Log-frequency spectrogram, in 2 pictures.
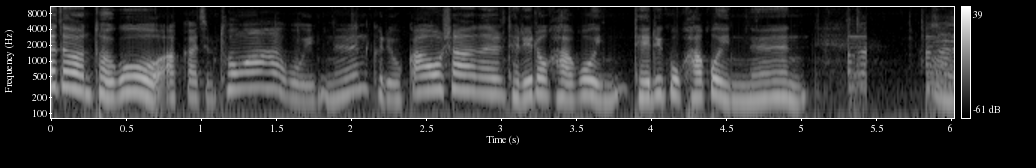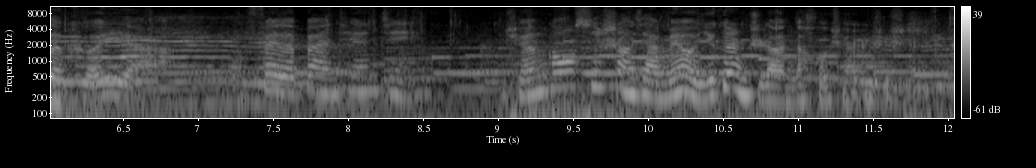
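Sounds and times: background music steady chord: 5.8s - 12.0s
person speaking: 5.8s - 12.0s.

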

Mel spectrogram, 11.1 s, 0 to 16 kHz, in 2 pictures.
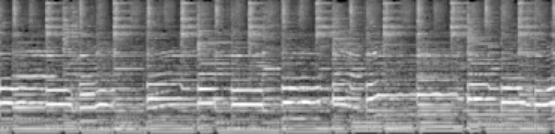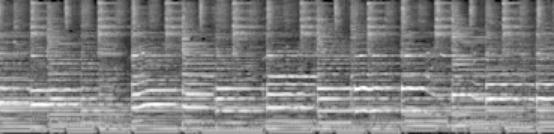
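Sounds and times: lap slide guitar solo: 0.0s - 11.0s
sustained low bass notes: 0.0s - 11.0s.

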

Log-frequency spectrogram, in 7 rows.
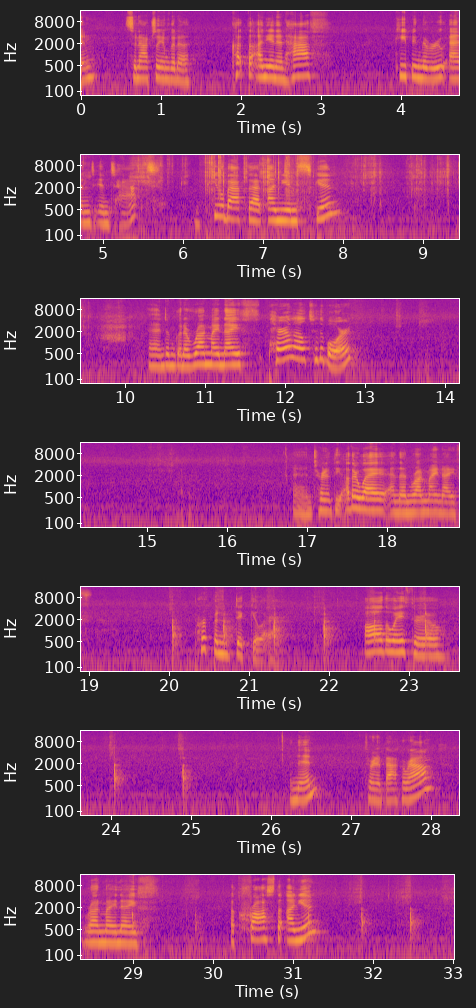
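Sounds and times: onion skin crackling: 5.1s - 10.1s, 31.5s - 33.0s.

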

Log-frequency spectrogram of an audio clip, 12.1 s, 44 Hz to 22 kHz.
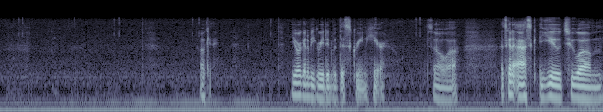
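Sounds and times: steady low hum: 0.0s - 12.0s
computer mouse clicks: 0.3s - 3.0s, 8.3s - 8.6s.

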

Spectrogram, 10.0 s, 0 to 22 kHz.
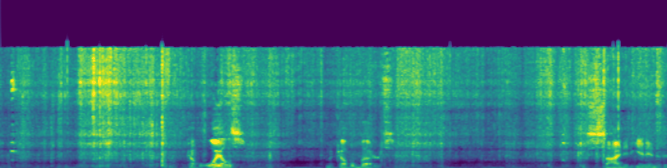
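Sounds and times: bubble wrap crinkling: 0.0s - 10.0s
low steady hum: 0.0s - 10.0s.

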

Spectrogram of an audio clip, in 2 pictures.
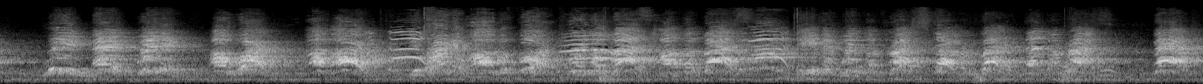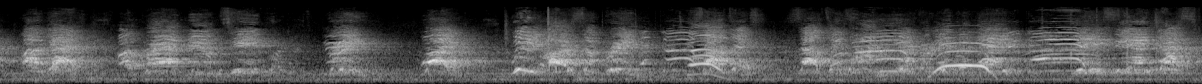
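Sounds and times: girls shouting a cheer in unison: 0.0s - 24.0s.

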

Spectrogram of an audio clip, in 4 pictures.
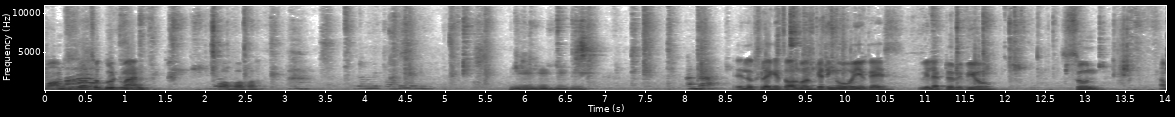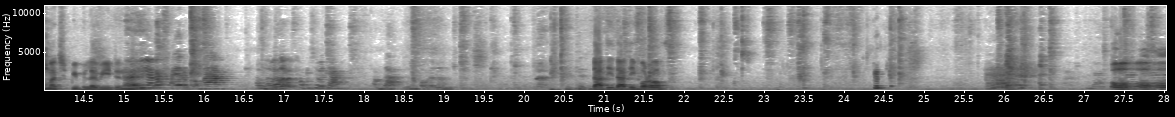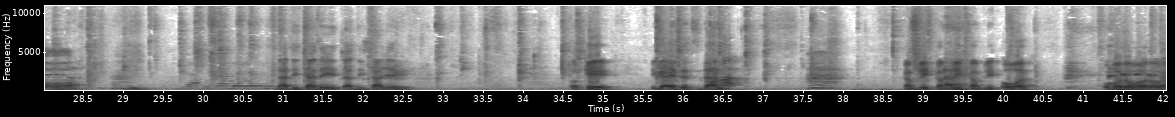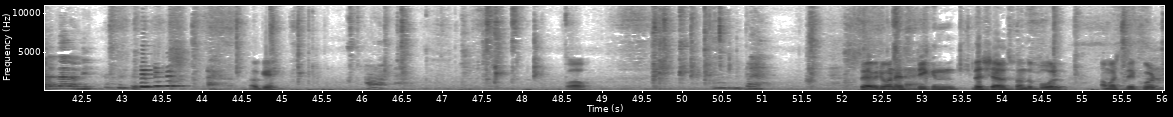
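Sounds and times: people slurping snails: 5.0s - 7.6s, 21.8s - 26.7s.

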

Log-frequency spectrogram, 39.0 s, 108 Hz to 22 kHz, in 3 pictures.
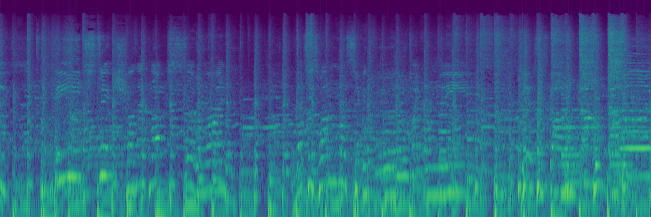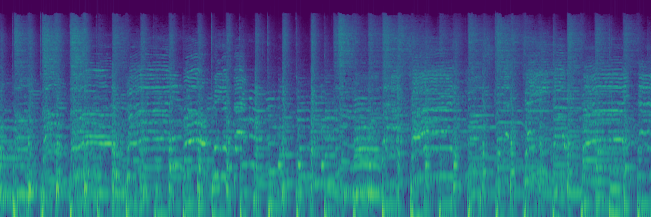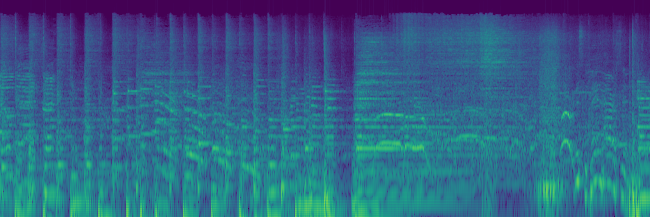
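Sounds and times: western swing band playing: 0.0s - 39.0s.

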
